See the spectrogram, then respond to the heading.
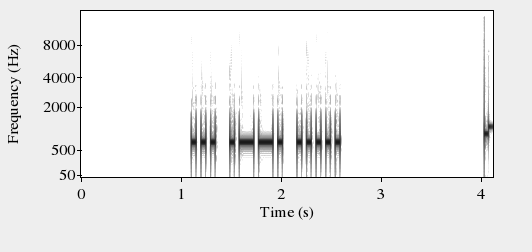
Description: Morse code, heard as a keyed tone, about 25 wpm, 700 Hz. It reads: SP5
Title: Callsign Prefixes for Top 25 DXCC - 25wpm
